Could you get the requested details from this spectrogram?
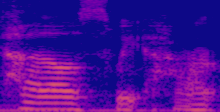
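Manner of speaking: put-on lip-smacking voice. Describing a caller who seems to lick his lips, imitating a lip-licking caller. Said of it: "It's like he's licking his lips every time he speaks. He's like".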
